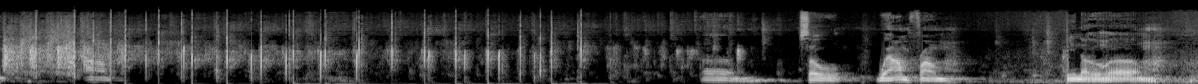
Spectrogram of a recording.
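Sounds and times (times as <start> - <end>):
audience applause: 0.0 - 7.5
speech: 7.0 - 9.6, 10.7 - 11.7.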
